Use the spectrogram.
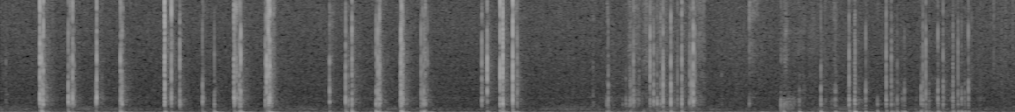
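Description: Long acrylic nails tap and claw-tap on the surface of a large, flat black printed paper/cardboard folder lying on a table. Quick, dry clicks come in irregular bursts with little ring, mixed with denser scratchy raking passages over a faint low hum.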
